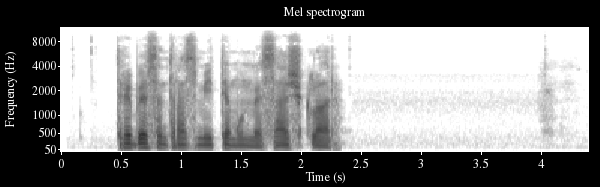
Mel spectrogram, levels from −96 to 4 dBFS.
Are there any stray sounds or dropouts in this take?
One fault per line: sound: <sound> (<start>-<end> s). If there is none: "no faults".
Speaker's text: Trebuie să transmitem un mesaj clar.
no faults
